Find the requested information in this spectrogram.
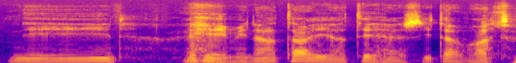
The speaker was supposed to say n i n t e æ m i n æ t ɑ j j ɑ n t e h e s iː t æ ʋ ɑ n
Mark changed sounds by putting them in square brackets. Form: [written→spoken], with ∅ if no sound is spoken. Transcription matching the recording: n [i→iː] n [t→ʔ] e [æ→i] m i n æ t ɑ [j→i] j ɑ [n→∅] t e h [e→æ] s [iː→i] t æ ʋ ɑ n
